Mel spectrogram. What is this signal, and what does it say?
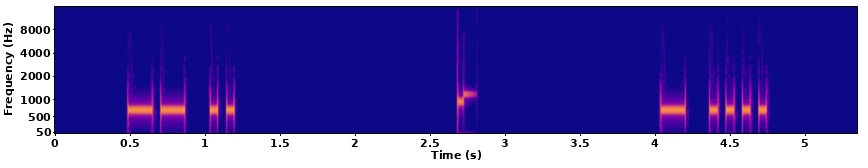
Morse code, heard as a keyed tone, about 22 wpm, 700 Hz. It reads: MI TH
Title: Top Two Letter Combinations in Words 22wpm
